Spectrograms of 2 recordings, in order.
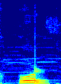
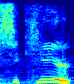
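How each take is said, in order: First: The last syllable sounds like 'koor'. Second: The last syllable sounds like 'keer'. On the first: The speaker calls it right. "It's [name]" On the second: The speaker calls it wrong. "It's not [name]"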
